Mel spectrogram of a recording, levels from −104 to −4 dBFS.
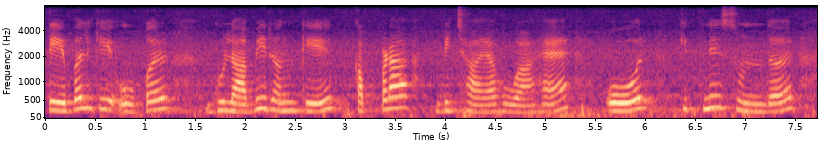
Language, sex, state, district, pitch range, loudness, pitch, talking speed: Hindi, female, Punjab, Pathankot, 205-280 Hz, -18 LUFS, 230 Hz, 100 wpm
